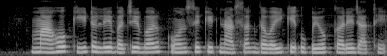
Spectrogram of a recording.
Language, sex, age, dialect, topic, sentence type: Chhattisgarhi, female, 25-30, Central, agriculture, question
